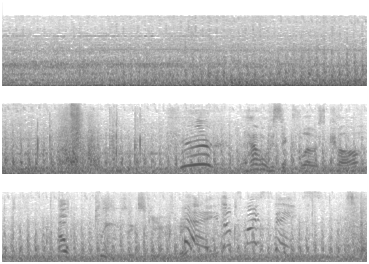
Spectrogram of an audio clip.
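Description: An aircraft engine rumbles steadily.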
